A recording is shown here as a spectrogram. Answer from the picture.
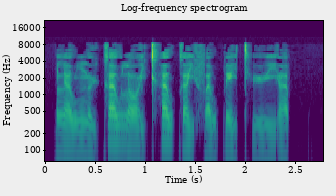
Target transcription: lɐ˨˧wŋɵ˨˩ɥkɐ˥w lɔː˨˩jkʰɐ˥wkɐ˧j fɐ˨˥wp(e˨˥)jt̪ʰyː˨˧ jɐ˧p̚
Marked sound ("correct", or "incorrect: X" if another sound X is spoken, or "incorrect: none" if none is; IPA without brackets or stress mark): correct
